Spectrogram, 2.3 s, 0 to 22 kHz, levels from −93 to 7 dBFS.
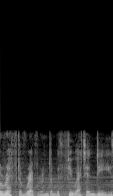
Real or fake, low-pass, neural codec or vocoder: real; 7.2 kHz; none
